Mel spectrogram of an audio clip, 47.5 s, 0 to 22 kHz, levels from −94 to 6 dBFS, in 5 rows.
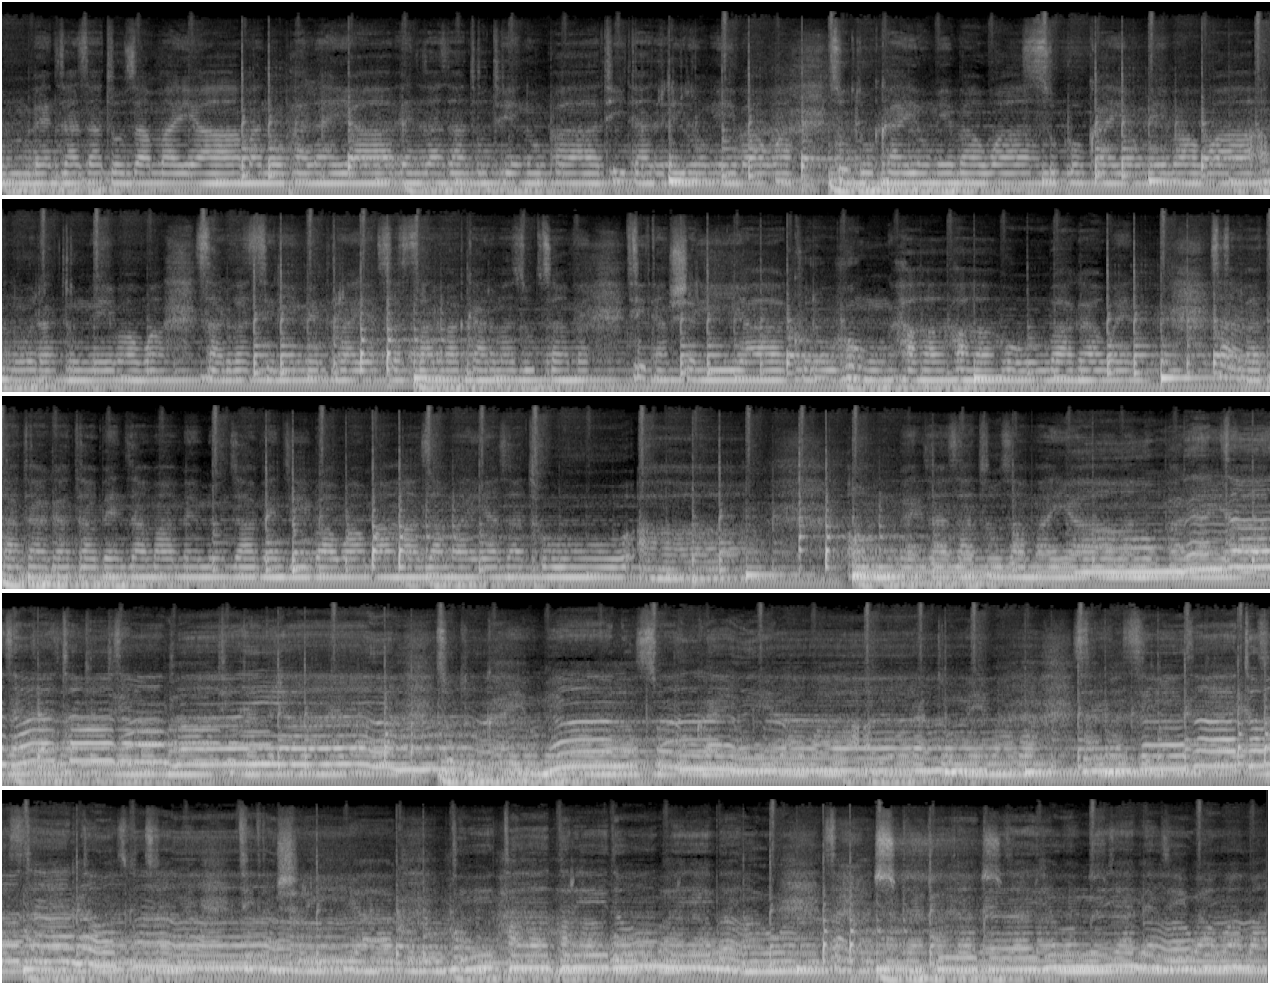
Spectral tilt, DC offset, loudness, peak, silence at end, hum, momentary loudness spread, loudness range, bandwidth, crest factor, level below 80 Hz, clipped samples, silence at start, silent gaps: -7 dB/octave; under 0.1%; -21 LUFS; -6 dBFS; 0 s; none; 8 LU; 6 LU; 18 kHz; 14 dB; -32 dBFS; under 0.1%; 0 s; none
